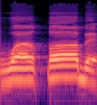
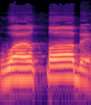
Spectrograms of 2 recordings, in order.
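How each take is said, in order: Both takes have the same delivery.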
